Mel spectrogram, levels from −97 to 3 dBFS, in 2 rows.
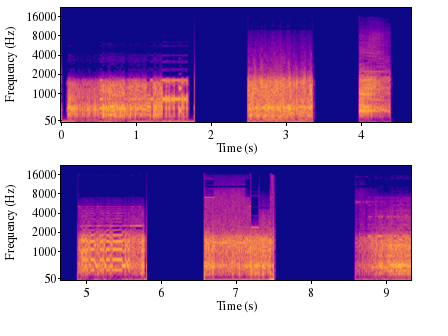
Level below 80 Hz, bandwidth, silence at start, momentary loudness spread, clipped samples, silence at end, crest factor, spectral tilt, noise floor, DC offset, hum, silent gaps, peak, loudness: -44 dBFS; 10 kHz; 0 s; 10 LU; under 0.1%; 0 s; 18 dB; -6 dB/octave; under -90 dBFS; under 0.1%; none; 1.78-2.48 s, 3.38-3.97 s, 4.42-4.88 s, 5.81-6.57 s, 7.53-8.58 s; 0 dBFS; -17 LUFS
